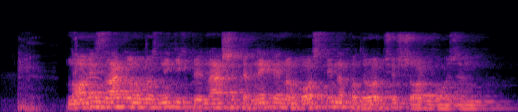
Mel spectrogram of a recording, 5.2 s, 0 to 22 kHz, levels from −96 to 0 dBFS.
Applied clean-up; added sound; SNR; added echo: none; Cough; 20 dB; reverberation time 0.8 s.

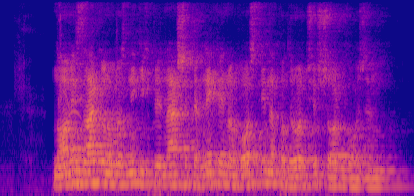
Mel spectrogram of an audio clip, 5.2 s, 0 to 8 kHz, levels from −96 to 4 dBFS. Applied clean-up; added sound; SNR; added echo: neural separator model SepFormer DNS4.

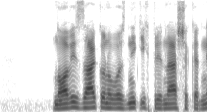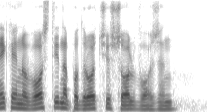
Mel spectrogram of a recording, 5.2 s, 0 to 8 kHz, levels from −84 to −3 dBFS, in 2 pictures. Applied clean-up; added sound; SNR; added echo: none; none; none; none.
